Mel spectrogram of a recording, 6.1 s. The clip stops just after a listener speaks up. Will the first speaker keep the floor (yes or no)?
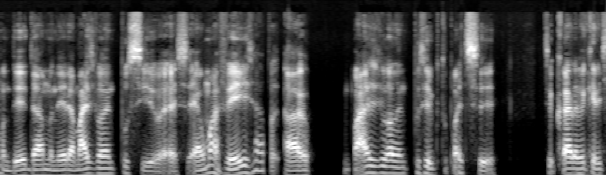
yes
